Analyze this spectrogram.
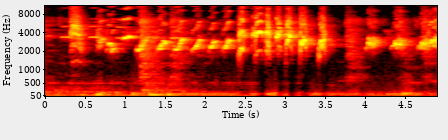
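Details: Greater green leafbird singing for contest training: a rapid, rhythmic sequence of sharp chips and whistled notes, about four per second, ending in sweeping slurred whistles, over a low hum.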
